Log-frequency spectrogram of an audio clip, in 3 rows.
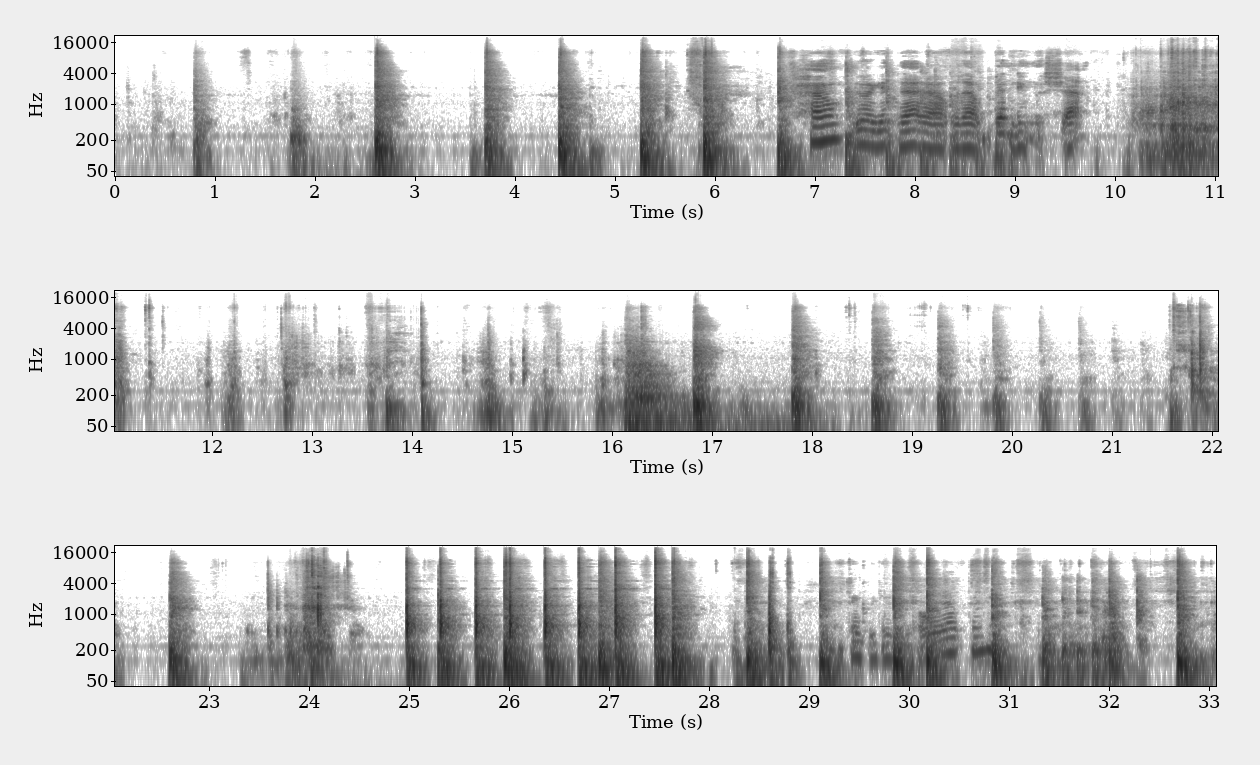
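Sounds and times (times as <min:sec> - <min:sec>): tools and metal parts knocking: 0:23.9 - 0:27.8, 0:28.5 - 0:28.9.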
